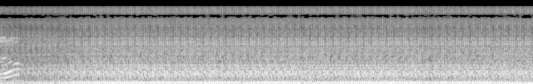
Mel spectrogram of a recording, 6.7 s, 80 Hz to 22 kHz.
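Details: 1953 MG TD after engine teardown, during timing and SU carburettor tuning with jets set two turns down: a steady, even, low idle; lifting the piston shows the carburettor running too lean.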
